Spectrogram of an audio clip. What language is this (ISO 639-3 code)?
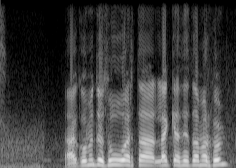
isl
